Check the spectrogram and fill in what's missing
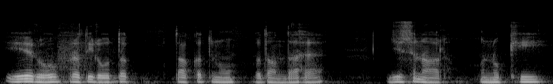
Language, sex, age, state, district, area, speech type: Punjabi, male, 45-60, Punjab, Hoshiarpur, urban, spontaneous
